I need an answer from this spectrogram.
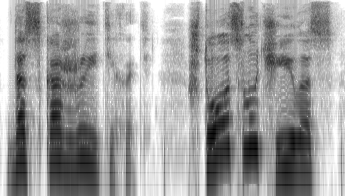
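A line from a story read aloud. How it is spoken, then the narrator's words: Loud question. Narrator (Russian): громко спросил Виктор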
